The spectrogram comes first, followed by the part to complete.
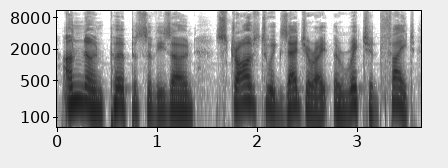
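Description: A proud young woman held captive speaks with quiet resolution, as a male reader voices her. Her pitch sits well above the reader's own deep voice, and the recording is dry and close. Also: moderate pace, no room sound, lightly acted. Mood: indignant. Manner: earnest, steady pleading. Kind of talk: audiobook reading, period novel.

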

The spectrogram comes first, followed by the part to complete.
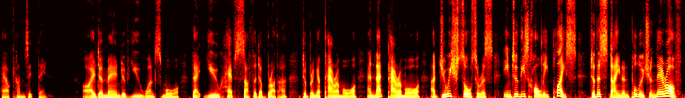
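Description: A man's voice: on the low side, expressive, a little mellow, no echo, clean studio sound, voice pushed up. A man putting on a severe, commanding old Grand Master. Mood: stern, accusing. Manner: severe, commanding, slow and emphatic. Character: stern, severe elderly male Grand Master of a knightly order.

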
